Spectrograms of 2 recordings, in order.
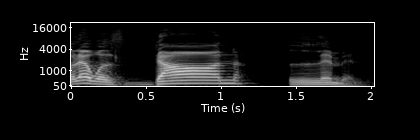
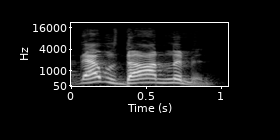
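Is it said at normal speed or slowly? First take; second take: slowly; normal speed. First: It is said very slowly. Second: It is said at normal speed.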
